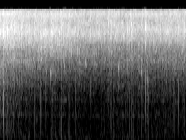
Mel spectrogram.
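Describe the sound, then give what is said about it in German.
Plain vegetable oil sizzling in a very hot pot, a steady dense crackle and hiss that stays even throughout with no voices. “Aber ich kann ja jetzt schon mal zumindest das Öl in dem Topf erhitzen. Nimmst du da Olivenöl oder was für Öl nimmst du da? Der Topf ist ziemlich heiß. Ich nehme ganz normales Pflanzenöl.”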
